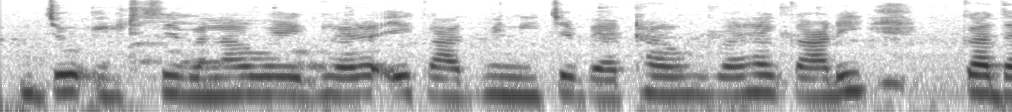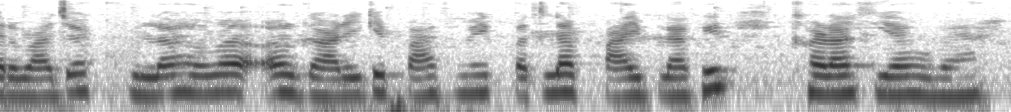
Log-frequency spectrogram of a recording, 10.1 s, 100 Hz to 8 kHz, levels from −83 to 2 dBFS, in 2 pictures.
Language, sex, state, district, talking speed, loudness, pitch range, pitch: Hindi, female, Chhattisgarh, Bilaspur, 195 wpm, -25 LUFS, 195-215 Hz, 205 Hz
